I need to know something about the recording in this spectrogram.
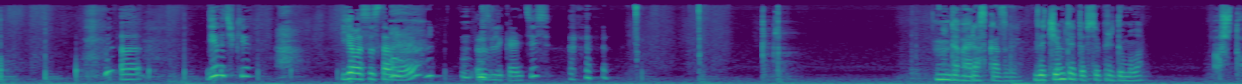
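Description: A young woman speaks nearby with animation.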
